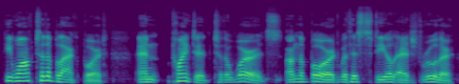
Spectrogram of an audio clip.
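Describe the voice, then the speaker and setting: A man narrating a story from a script in a measured, expressive storytelling manner. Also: medium pitch, no echo, clean studio sound. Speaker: audiobook narrator.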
